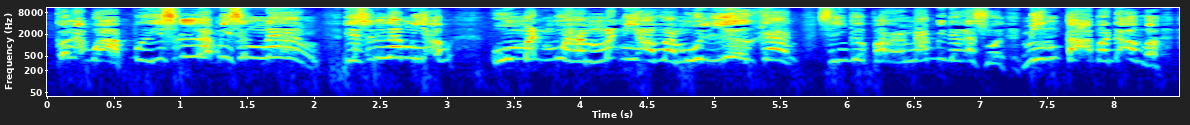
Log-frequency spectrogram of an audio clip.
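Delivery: tearful fervent sermon climax; impassioned preaching. Acted. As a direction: preach it at full force, voice cracking with emotion. Preacher builds to impassioned peak.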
